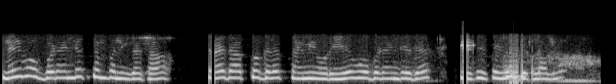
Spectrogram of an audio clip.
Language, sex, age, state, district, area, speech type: Urdu, male, 30-45, Bihar, Supaul, rural, conversation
